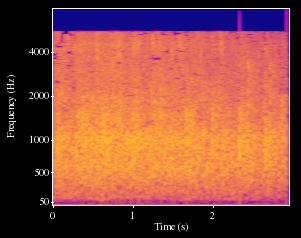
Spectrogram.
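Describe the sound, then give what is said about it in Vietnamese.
Audience applause at a Buddhist sermon, a dense, loud, even wash of many hands clapping that continues without break from start to end. “Xin quý vị tự cho mình tràng pháo tay.”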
